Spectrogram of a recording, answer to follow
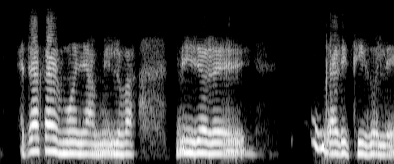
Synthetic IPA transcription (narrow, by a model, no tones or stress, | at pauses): etakajmɔ̃d͡ʒamilbanid͡ʒɔɾ | ɡaɽit̪ʰikolḛ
